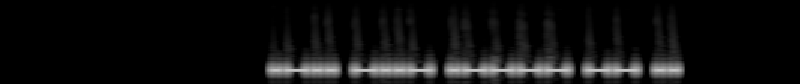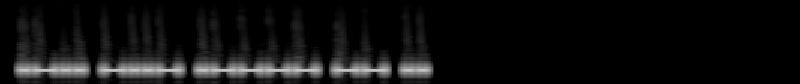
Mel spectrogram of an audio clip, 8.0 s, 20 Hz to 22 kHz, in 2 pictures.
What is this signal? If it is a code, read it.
Morse code, heard as a keyed tone, about 36 wpm, 700 Hz. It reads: LX1MI LX1MI
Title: DXCC-100 Call Signs - 5 Characters - Repeated 2x - 35wpm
